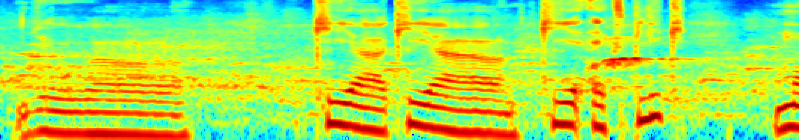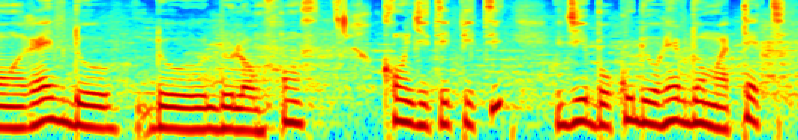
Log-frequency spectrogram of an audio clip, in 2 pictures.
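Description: A man's voice: mid-range voice, slow, over music. A man from Nigeria, answering interview questions in learner French with many hesitations and fillers. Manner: hesitant, many fillers, warming up when describing dreams. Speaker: interviewee, dancer and exhibition participant.

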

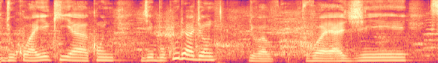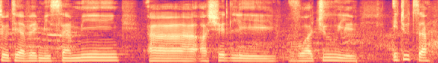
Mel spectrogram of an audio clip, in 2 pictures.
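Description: A man from Nigeria, answering interview questions in learner French with many hesitations and fillers. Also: mid-range voice. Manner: hesitant, many fillers, warming up when describing dreams. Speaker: interviewee, dancer and exhibition participant.

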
